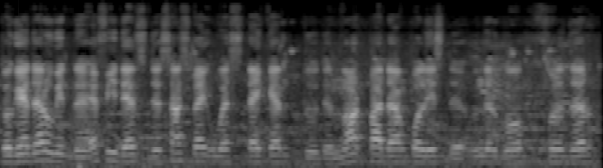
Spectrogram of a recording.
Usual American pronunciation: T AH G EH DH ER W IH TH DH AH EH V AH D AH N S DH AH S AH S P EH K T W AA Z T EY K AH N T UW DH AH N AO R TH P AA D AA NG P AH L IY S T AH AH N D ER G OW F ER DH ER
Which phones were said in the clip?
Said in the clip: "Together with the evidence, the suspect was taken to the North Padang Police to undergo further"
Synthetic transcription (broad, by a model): T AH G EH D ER W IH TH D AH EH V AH D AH N S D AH S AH S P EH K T W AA S T EY K AH N T UW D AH N AO R T P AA D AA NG P AH L IY S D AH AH N D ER G OW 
